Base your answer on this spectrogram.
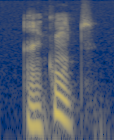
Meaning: count, earl
- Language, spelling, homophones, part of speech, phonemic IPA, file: French, comte, compte / comptent / comptes / comtes / conte / content / contes, noun, /kɔ̃t/, Fr-comte.ogg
